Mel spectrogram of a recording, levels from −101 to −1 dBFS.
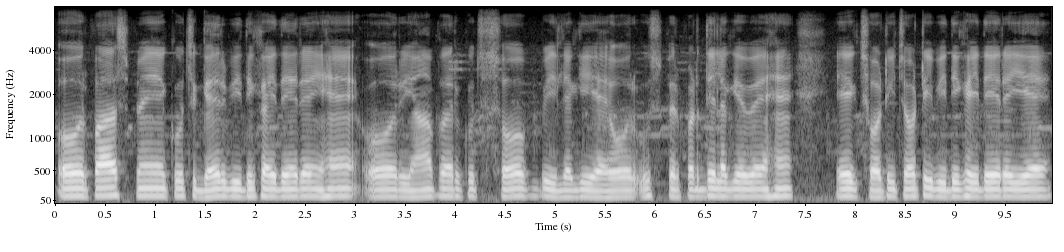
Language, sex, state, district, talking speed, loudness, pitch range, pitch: Hindi, male, Rajasthan, Bikaner, 200 wpm, -15 LUFS, 105-115 Hz, 110 Hz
